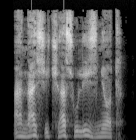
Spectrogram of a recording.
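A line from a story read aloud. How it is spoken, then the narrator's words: Whisper. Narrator (Russian): прошептал Ля Понте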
